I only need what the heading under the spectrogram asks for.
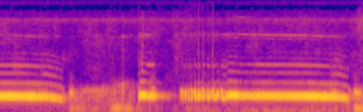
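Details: Lure call of a Barbary dove in the long 'pelung' coo style: a sustained low note slides down, then a soft throaty passage follows, and a fast rolling burr leads into another long steady coo.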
